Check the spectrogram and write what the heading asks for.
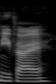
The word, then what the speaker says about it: Nephi: It is Nephi. Yeah, Nei rhymes with wifi.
